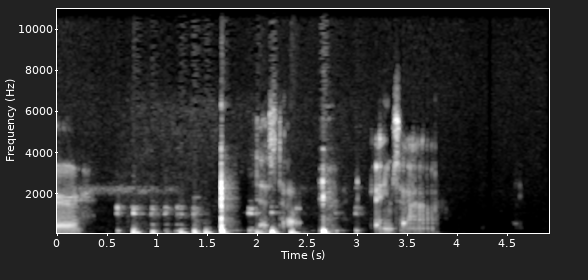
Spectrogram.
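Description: A young man speaks quickly with animation through a headset microphone.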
